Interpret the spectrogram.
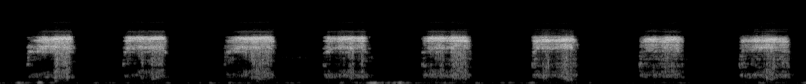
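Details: Owl, a male, at night on April 6, 2012 around 1:11 AM, delivering a rabbit to the nest; harsh raspy hissing screeches repeated about once a second, eight in a row.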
